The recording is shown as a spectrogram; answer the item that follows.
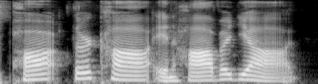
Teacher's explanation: there were new englanders that did more business with the UK drop kicked that R to the curb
